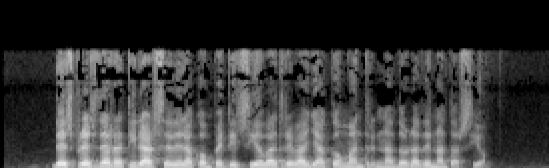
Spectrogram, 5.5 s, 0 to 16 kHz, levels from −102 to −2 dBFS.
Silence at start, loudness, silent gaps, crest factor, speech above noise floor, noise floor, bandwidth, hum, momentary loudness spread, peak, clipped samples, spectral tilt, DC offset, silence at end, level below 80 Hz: 0.55 s; -20 LUFS; none; 18 dB; 48 dB; -68 dBFS; 11.5 kHz; none; 11 LU; -2 dBFS; under 0.1%; -3.5 dB/octave; under 0.1%; 0.65 s; -68 dBFS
